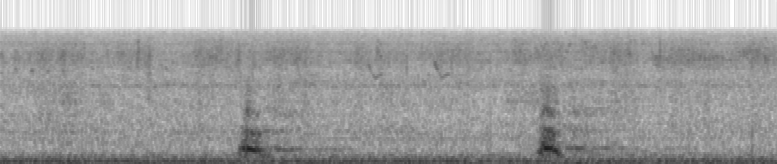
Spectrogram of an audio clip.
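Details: Quidam, a dog on routine patrol, sounds the alarm after sensing something strange on the water: two single deep barks, roughly two seconds apart, over a steady low background rumble.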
